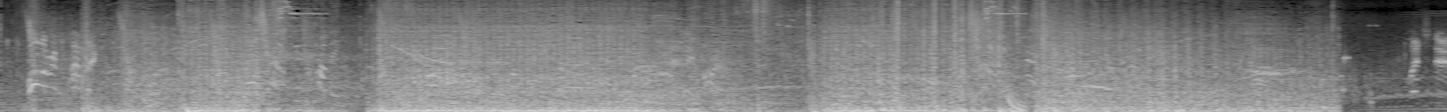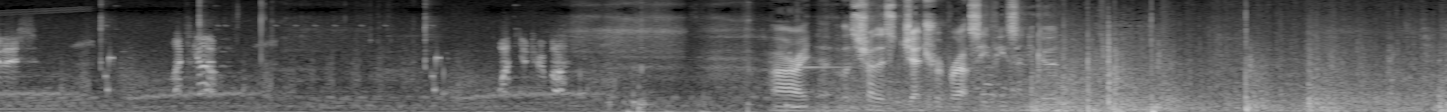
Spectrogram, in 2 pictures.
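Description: Blaster guns fire in rapid bursts amid loud battle noise.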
